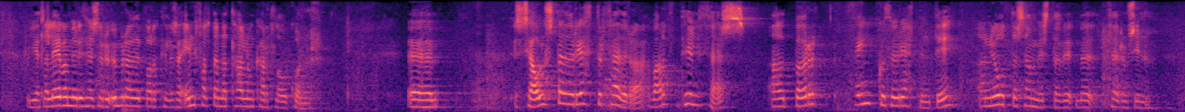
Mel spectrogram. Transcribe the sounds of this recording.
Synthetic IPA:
ɔjɛɛt̪laleːjvamɛːɾɪθɛsːaɾʏʔʏmɾaɥvðɪpaːɾat̪ʰɪlθɛs̬aʔejnfalt̪anːat̪ʰaːlʏmkʰaɾ̥t̪laːwkʰɔːnʏɾ̥ | sjawlst̪ajðʏrjɛht̪ʏɾ̥fɛðɾa̰vaɾðt̪ʰɪlθɛ̰s | aðpœɾt̪nθejŋkʏθœɥɾrjɛht̪ɪnt̪ɪ | a̰ðnjoːwt̪asamvɪst̪avɪmɛðfɛrʏmsiːnʏm

